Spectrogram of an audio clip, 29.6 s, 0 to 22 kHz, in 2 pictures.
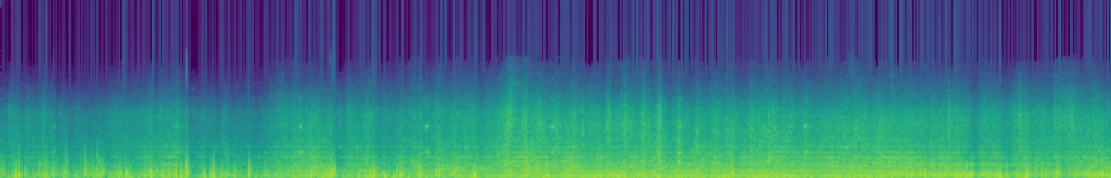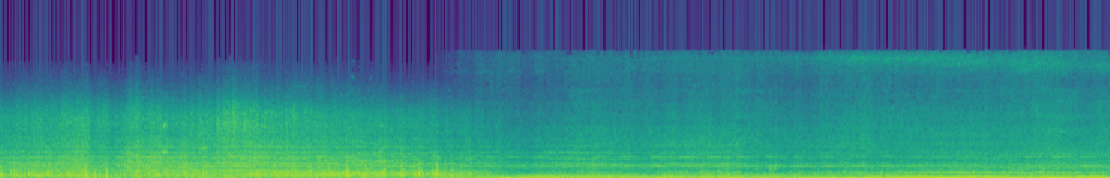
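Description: Freight cars rolling past on steel rails, wheels clicking rapidly over the joints with a thin, high steady squeal above the rumble. About 21 s in it changes abruptly to a Canadian National diesel locomotive passing close by, its engine a heavy, steady low rumble.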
